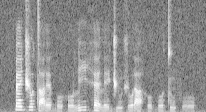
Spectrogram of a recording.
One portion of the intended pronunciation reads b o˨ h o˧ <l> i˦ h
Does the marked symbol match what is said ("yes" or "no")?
yes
